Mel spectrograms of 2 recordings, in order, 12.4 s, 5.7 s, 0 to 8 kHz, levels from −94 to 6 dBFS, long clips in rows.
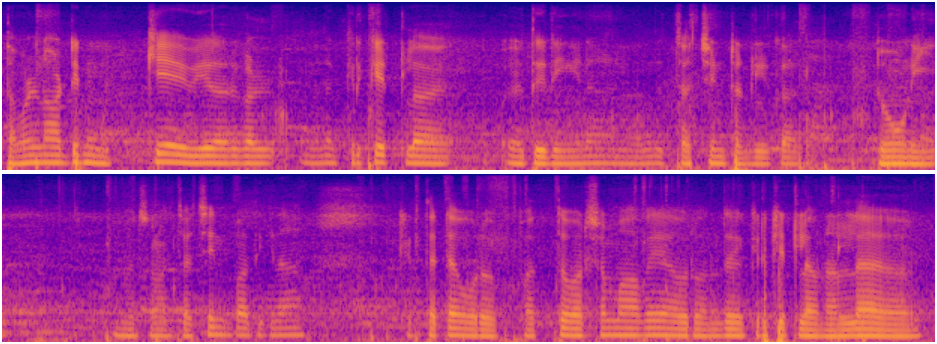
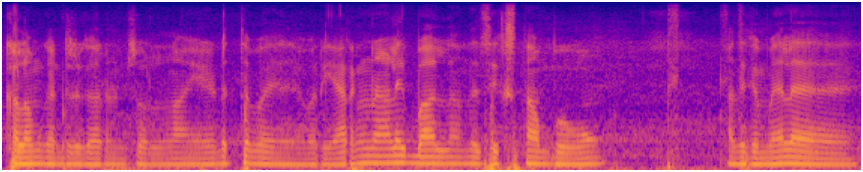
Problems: background sounds at intervals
